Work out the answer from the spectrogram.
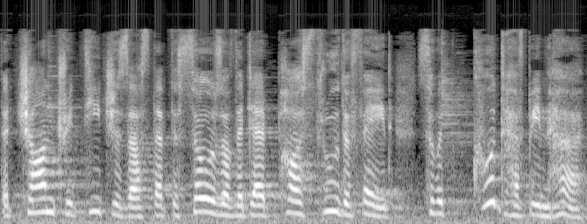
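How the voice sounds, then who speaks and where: An actress playing a stern, devout, earnest warrior in a video game, speaking formally. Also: female voice, medium pitch, measured pace, lightly acted. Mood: pensive, earnest. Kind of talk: video game dramatic acting. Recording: long reverb, background noise.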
